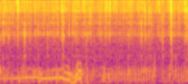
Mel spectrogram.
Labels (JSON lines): {"label": "biophony, cascading saw", "recorder": "HydroMoth"}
